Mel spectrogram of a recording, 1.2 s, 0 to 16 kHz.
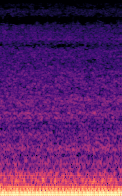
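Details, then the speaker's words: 2014 Cadillac CTS 2.0 turbo, hot, just after installing a 67 mm throttle body, with downpipe, intake and tune: steady low hum, even quick pulse, no misses or knocks; smooth normal idle. "so so far it seems like it's running smooth"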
